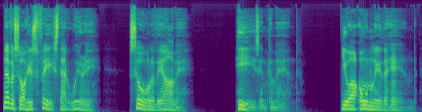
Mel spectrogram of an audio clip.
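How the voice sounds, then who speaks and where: A man voicing a gruff, weary army general who speaks bluntly and earthily. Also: medium pitch, sing-song, moderate pace, dry recording, studio quality, voice pushed up. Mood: brooding.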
